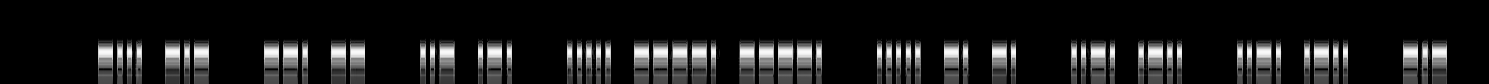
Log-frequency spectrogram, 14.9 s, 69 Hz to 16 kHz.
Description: Morse code, heard as a keyed tone, about 24 wpm, spaced as for 20 wpm, 550 Hz. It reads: BK GM UR 599 5NN FL FL K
